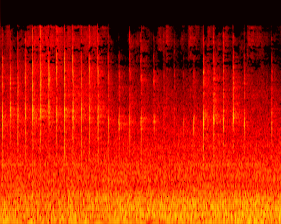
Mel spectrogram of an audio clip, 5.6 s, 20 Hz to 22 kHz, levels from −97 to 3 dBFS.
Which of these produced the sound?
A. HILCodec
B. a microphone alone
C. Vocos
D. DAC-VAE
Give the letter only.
C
